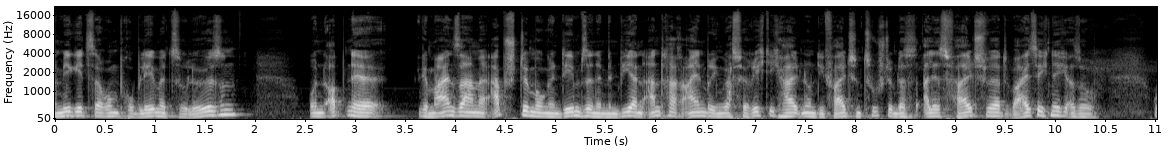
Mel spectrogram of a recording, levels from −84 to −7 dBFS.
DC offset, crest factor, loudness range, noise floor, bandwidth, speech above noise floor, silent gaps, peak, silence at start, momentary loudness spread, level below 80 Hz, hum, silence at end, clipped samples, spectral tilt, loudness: under 0.1%; 16 dB; 2 LU; -54 dBFS; 19 kHz; 31 dB; none; -8 dBFS; 0 s; 6 LU; -54 dBFS; none; 0.6 s; under 0.1%; -6.5 dB/octave; -24 LUFS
